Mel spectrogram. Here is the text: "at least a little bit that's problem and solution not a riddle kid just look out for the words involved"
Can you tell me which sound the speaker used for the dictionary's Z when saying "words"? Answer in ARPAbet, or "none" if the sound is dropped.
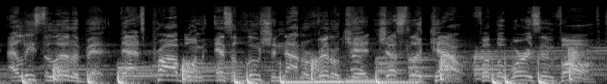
Z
